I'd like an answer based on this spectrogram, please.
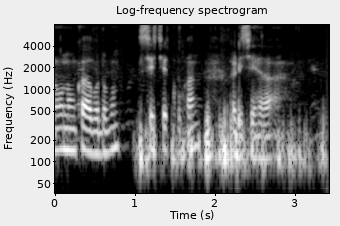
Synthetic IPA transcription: nɔʔnɔŋkaəbɔd̪ɔbɔnsit͡ʃɛt̚kɔkʰanəɖit͡ʃɛɦɛɾaʔa

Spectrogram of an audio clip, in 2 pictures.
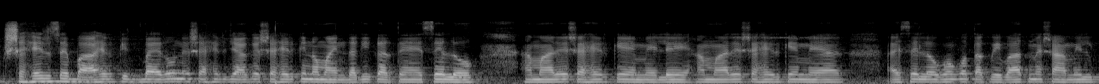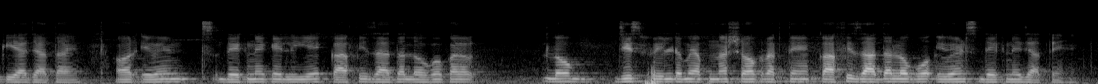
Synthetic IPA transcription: ʃɛɦɛɾsebaːɦɪɾkibɛːɾũnẽʃɛɦəɾd͡ʒaːkeʃɛɦɛɾkinʊmaːɪ̃nd̪əɡikɐɾt̪eɦɛ̃ɛːseloːɡ | hɐmaːɾeʃɛɦɛɾkeɛmeːleɦɐmaːɾeʃɛɦɛɾkemeəɾ | ɛːseloːɡõkot̪ɐkɾiːbaːt̪mẽʃaːmɪlkijad͡ʒaːt̪aɦɛː | ɔːɾɪʋɛ̃ɳʈsd̪eːkʰnekeliekaːfizjaːd̪aloːɡõka | loːɡ | d͡ʒɪspʰiːlɖmẽɐpnaʃɔːkɾɐkʰt̪eɦɛ̃kaːfizjaːd̪aloːɡʋoʔɪʋɛ̃ɳʈsd̪eːkʰned͡ʒaːt̪eɦɛ̃ː

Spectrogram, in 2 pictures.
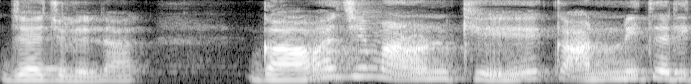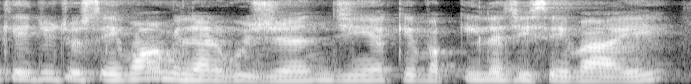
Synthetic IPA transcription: d͡ʑɐd͡ʑʊlɪlaːl | ɡaːʋad͡ʑeːmaːɳ̤ʊnɪ̆kʰeːka̰ːnuːnit̪ɐɾiːked͡ʑod͡ʑoseːʋaõmɪləɽ̃ɡʱʊd͡ʑʱɾən̆d͡ʑiːə̃keʋɐkiːləd͡ʑiːseːʋaːɦeː

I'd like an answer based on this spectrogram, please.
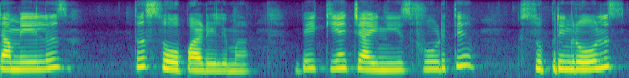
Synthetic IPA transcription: ʈɐmeːlɨz | t̪ɨsoːpaːɽeːlimã | beːkijãːt͡ʃaːiniːzpʰuːɖt̪e | supɾiŋɡɾoːlz

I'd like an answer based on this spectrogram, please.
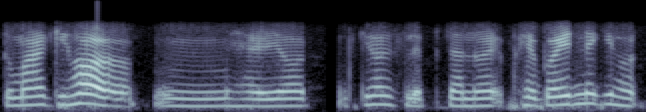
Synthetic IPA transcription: tumaɹkiɦɔ | ɦeɹiɔt̚kiɦɔslɛpzanwaɹipʰebɹaɹitnɛkiɦɔt̚

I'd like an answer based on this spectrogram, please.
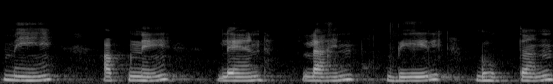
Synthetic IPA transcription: mẽ | əpne | lɛ̃ːɳɖ | laːɪnbeːlbʱʊkt̪ən

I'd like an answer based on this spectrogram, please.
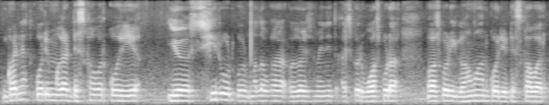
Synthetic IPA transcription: ɡɐnɐt̪ʰkoɾimɐɡɐɾɖiskɐʋɐɾkoɾije | jisiɾuːʈkoɾimɐt̪lɐb̚kaɡɐɾsmɐnit̪ʰɐskoɾiʋaːskoɽa | waːskoɽiɡamaːnkoɾijeɖiskɐwɐɾ

